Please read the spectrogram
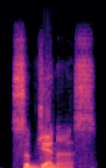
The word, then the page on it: subgenus: British English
